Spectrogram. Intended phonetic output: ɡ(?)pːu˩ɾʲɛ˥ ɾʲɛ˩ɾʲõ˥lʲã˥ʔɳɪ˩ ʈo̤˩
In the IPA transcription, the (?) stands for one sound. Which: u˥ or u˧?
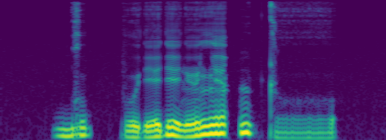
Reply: u˧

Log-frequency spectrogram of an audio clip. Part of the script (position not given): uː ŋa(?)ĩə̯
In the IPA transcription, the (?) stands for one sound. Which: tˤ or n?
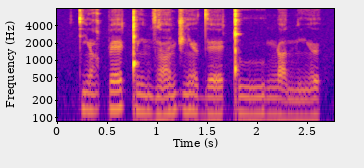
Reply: n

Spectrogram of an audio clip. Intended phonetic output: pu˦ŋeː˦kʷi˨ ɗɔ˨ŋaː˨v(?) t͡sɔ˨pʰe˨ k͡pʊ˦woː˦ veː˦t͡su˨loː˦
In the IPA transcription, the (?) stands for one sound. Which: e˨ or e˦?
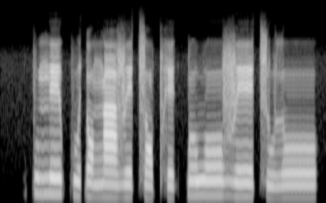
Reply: e˨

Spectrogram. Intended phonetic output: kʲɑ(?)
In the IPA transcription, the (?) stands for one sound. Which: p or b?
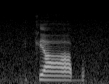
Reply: b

